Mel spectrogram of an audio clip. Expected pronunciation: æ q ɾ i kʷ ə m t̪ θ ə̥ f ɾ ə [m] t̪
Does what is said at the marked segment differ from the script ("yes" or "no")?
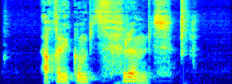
no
